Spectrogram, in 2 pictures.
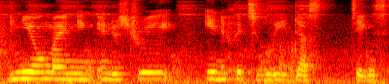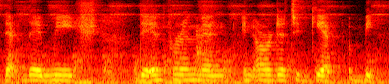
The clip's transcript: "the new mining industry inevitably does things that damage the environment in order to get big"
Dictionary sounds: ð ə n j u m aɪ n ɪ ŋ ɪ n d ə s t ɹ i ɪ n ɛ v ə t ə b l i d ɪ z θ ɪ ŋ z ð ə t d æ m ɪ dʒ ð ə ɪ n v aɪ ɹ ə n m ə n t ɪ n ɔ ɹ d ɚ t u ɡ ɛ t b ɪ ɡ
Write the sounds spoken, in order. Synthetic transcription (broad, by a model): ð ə n j u m aɪ n ɪ ŋ ɪ n d ə s t ɹ i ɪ n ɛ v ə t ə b l i d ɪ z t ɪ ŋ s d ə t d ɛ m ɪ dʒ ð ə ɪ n f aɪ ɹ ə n m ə n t ɪ n ɔ ɹ d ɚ t u ɡ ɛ t b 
